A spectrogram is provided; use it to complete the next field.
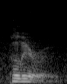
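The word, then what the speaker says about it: πληρόω: Paliru.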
